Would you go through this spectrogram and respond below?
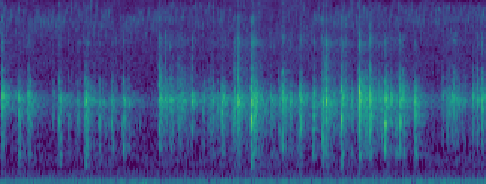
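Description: Rapid, uneven clatter of computer keyboard keys being typed on close by, continuous for a few seconds, with a low background hum and no talking.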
